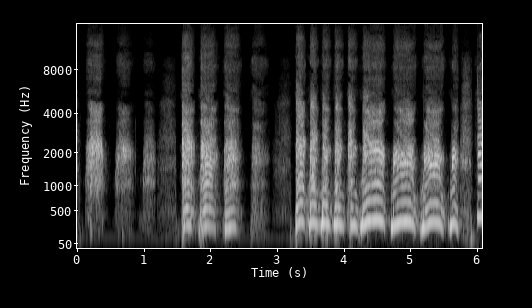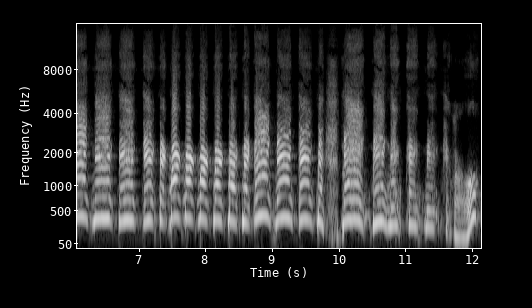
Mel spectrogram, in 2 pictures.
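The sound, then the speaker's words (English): Loud mallard quacking in long runs: a few drawn-out quacks, then a rapid, rhythmic string of raspy calls that speeds up and trails off, with no other voices. “I got mallard issues. I got Canada goose issues. I can hear them in my head right now.”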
